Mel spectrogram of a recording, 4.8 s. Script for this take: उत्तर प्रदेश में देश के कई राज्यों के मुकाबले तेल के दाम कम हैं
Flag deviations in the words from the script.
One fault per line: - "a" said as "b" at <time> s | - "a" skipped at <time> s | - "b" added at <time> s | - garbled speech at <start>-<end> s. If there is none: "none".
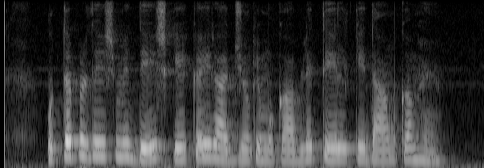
none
